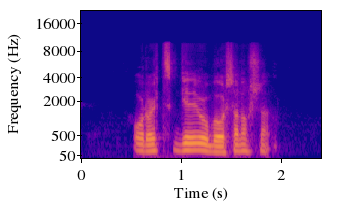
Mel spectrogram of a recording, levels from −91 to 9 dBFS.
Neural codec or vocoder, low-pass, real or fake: codec, 16 kHz in and 24 kHz out, 0.8 kbps, FocalCodec, streaming, 65536 codes; 9.9 kHz; fake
